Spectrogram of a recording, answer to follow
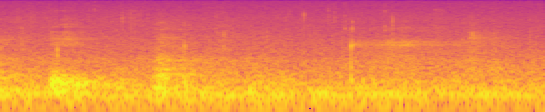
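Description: Steady low rumble and hiss of a large room's background noise, with a few faint, brief rustles and murmurs.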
